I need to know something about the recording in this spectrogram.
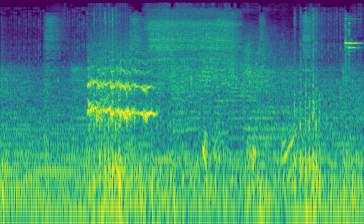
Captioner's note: tires squeal; water sprays; coin chimes as it's flicked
